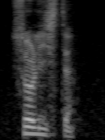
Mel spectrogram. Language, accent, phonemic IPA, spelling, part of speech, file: French, France, /sɔ.list/, soliste, noun, LL-Q150 (fra)-soliste.wav
- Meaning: soloist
